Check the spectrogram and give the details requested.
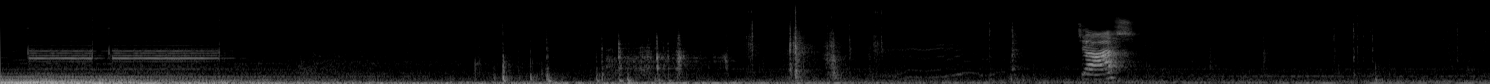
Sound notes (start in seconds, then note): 6.3 lock clicks; 7.7 door creaks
